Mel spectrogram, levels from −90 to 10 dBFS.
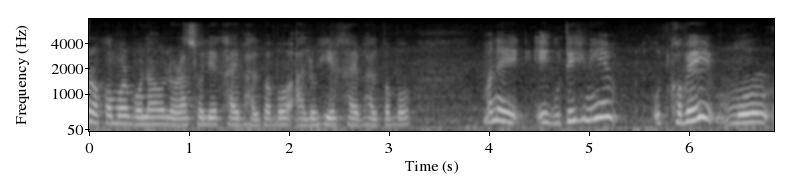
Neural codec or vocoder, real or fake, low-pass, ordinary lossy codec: none; real; 7.2 kHz; AAC, 32 kbps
